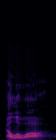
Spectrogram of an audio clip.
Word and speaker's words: Eloah: Eloah is how you say that in singular form.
